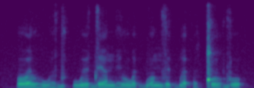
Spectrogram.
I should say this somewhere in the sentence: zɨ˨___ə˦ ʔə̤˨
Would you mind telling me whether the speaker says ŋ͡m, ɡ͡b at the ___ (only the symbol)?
ɡ͡b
